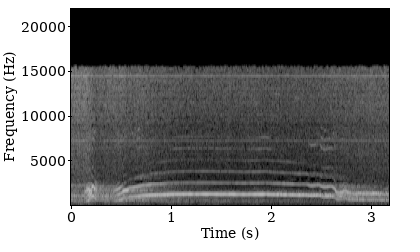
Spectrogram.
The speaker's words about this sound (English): As Austin put it, "Of no account you who lie out there watching, nor the lean coyote that stands off in the scrub from you and howls and howls."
